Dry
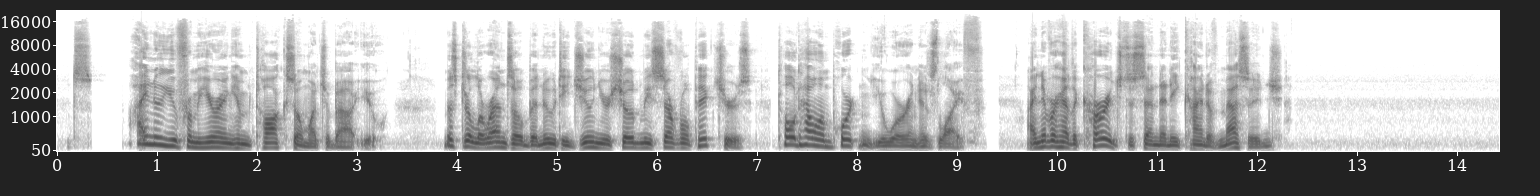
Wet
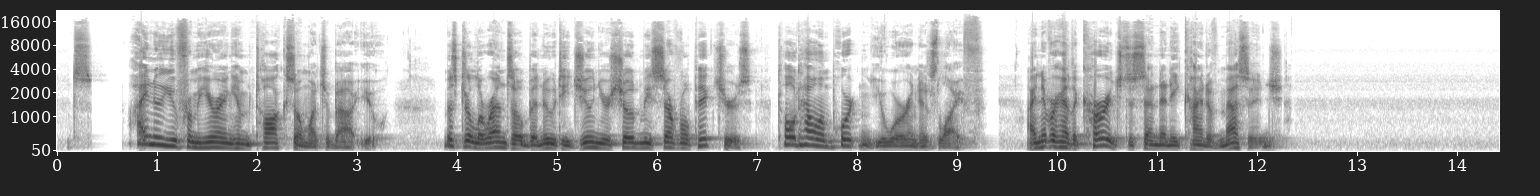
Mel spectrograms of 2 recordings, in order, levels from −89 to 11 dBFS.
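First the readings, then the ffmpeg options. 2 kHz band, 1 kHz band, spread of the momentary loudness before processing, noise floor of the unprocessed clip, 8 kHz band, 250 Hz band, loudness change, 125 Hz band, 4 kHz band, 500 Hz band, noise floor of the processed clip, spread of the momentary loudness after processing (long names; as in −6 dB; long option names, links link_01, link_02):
+6.5 dB, +6.5 dB, 11 LU, −67 dBFS, +6.5 dB, +6.0 dB, +6.0 dB, +6.0 dB, +6.5 dB, +6.5 dB, −61 dBFS, 11 LU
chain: -af "bandreject=frequency=77.3:width_type=h:width=4,bandreject=frequency=154.6:width_type=h:width=4,bandreject=frequency=231.9:width_type=h:width=4,bandreject=frequency=309.2:width_type=h:width=4,bandreject=frequency=386.5:width_type=h:width=4,bandreject=frequency=463.8:width_type=h:width=4,volume=6.5dB"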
